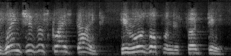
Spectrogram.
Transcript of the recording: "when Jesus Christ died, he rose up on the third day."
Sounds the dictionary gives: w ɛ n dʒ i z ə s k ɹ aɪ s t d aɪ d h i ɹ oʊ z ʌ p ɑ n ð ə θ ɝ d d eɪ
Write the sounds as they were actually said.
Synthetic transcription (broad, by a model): w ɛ n dʒ i z ə s k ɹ aɪ s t d aɪ d h i ɹ oʊ z ʌ p ɑ n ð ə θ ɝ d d eɪ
